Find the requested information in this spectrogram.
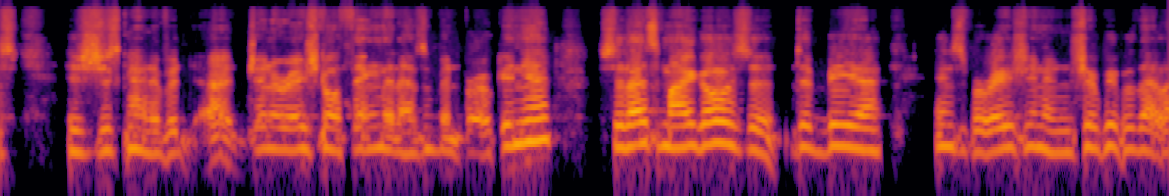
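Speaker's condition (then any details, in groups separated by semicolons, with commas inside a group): Cerebral palsy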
